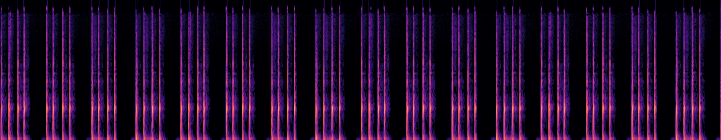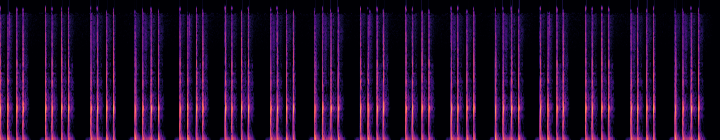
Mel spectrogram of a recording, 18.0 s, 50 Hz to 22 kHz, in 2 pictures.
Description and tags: Horse galloping (coconut shells) version 1
Simple recording of coconut shells made to sound similar to that of a horse galloping
Horse, Gallop, Galloping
